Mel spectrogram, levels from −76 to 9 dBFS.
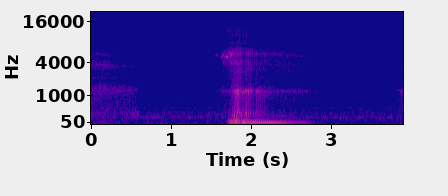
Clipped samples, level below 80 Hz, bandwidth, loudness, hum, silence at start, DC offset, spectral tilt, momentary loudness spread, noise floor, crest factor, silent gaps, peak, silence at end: under 0.1%; -52 dBFS; 16 kHz; -45 LUFS; none; 0 s; under 0.1%; -3 dB/octave; 27 LU; -67 dBFS; 26 dB; none; -24 dBFS; 0 s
